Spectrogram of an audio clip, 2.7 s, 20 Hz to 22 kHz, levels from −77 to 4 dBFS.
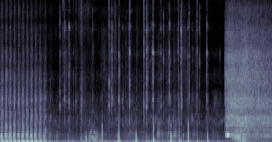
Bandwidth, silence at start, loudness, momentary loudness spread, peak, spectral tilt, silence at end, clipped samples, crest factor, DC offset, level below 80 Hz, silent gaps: over 20 kHz; 0 s; -26 LUFS; 13 LU; -6 dBFS; -3.5 dB/octave; 0 s; under 0.1%; 18 dB; under 0.1%; -36 dBFS; none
